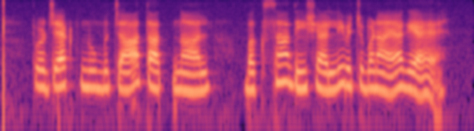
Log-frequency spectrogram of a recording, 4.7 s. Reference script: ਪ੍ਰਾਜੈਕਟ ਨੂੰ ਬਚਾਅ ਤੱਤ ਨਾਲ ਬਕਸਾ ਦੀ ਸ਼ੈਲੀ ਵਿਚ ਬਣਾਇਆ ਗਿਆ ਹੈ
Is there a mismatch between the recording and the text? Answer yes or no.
no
